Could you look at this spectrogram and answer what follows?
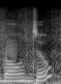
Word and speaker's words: Bordeaux: Uh Jin Bosia I was born in France in Bordeaux. Uh it's southwest of France. Let's try to pronounce that pomoda. Bordo bordo.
